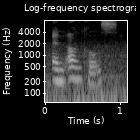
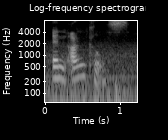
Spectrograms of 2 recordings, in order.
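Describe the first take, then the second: The two takes are said the same way.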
